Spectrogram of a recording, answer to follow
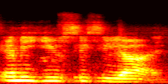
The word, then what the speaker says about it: Meucci: It's Meucci. But Who? MUE. CCI, Antonio. Muccini. So That's how you pronounce it.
